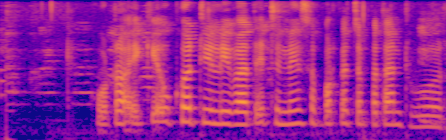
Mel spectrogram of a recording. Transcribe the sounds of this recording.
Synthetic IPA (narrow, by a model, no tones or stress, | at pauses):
kṵʈɔʔikiuɡ̥ɔ̤d̪̥i̤liwat̪id̪̥e̤nɪŋsəpʊrkət͡ʃəpat̪and̪̥uwʊr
